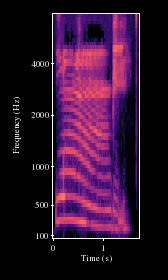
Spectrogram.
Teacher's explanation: Sebenarnya dua-dua tu sama makhraj dia. Mim dengan ba, makhraj dia sama rapat bibir. Cuma mim ada dua makhraj lah. · Dengung dia macam terus nak masuk ba.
